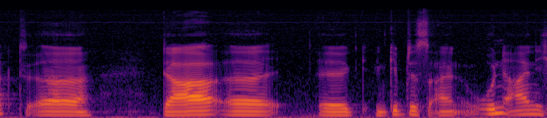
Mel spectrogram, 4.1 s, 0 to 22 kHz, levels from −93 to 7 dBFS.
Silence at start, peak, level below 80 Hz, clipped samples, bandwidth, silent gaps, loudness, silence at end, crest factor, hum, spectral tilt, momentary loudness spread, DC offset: 0 s; -12 dBFS; -60 dBFS; under 0.1%; 16 kHz; none; -31 LUFS; 0 s; 18 dB; none; -7.5 dB/octave; 12 LU; under 0.1%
